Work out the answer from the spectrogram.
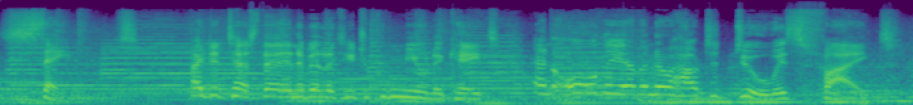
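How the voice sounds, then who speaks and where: A man's voice: very high voice, sing-song, normal speed. A man playing a haughty, cruel alien tyrant in an anime fighting game, with pompous, refined and disdainful speech. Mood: smug, scornful. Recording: music behind the voice.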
